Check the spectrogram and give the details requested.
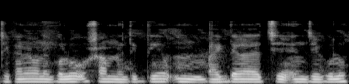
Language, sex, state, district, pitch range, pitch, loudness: Bengali, male, Tripura, West Tripura, 120-125 Hz, 120 Hz, -15 LUFS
